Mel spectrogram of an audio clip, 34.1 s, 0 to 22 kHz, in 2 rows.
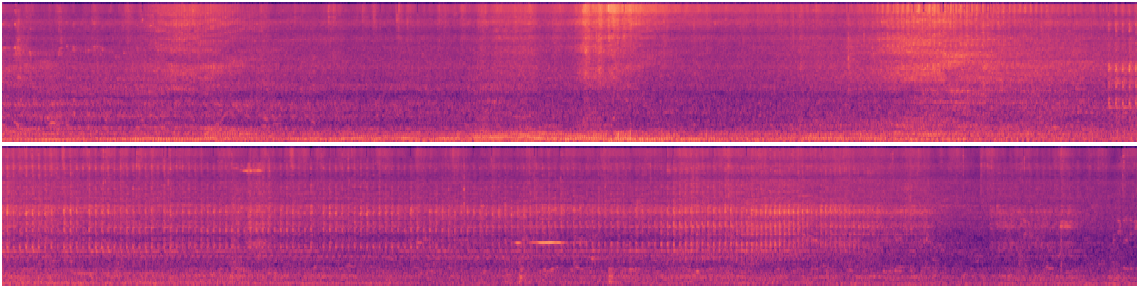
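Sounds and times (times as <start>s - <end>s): vehicle engine passing: 0.0s - 21.8s.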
